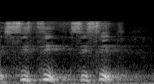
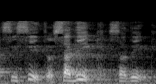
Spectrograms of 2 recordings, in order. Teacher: by some of the Sfardim, the Tzadi becomes an S sound.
